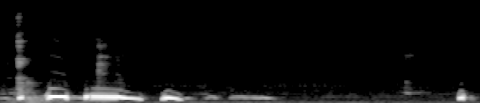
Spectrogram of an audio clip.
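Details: Female dove calling to stimulate males: a short note, then a longer, slightly falling coo with a rough, pulsed quality, a brief bent coo, and faint soft murmurs. The phrase ends with a lone short note after a pause.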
